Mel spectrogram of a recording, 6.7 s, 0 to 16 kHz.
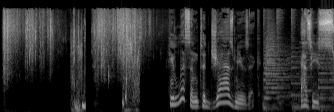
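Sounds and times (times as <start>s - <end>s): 
wet paint splattering onto a big canvas on the floor: 0.0s - 3.3s
speech: 3.4s - 5.3s, 6.0s - 6.6s.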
